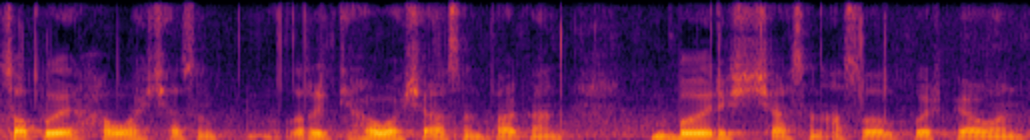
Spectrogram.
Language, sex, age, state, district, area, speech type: Kashmiri, male, 45-60, Jammu and Kashmir, Shopian, urban, spontaneous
